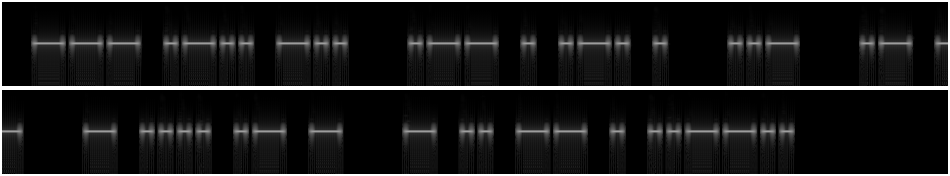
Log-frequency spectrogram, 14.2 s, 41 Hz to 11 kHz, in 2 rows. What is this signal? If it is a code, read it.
Morse code, heard as a keyed tone, about 17 wpm, 700 Hz. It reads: OLD WERE U AT THAT TIME?
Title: Sentences from Top 200 Words and Abbreviations 17wpm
